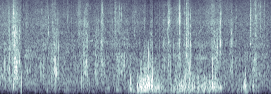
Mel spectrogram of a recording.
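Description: Rustling and scattered light knocks of movement and handling, with a denser scuffing rustle about two seconds in.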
